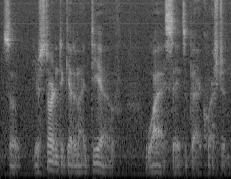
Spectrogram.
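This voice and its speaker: A man's voice: rumbling low, normal speed, gravelly, sharp tone, a little hiss or hum. A man talking in a casual, musing monologue, often checking in with "right?" and repeating words as he thinks. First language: English. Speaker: self-help video host.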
